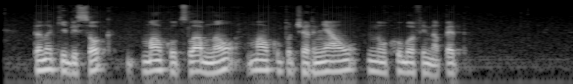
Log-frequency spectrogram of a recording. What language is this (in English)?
Bulgarian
